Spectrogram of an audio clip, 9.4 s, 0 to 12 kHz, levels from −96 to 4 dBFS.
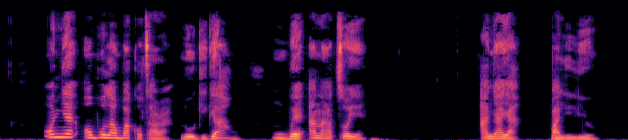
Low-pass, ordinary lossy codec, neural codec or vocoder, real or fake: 10.8 kHz; AAC, 64 kbps; none; real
